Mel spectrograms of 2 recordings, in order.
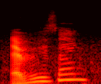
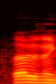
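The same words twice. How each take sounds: First: Surprised question. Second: Said in the usual way. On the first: Real, not acted. Surprised at losing everything.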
